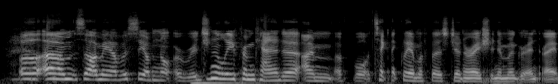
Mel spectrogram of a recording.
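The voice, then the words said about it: English accent. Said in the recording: “speaking in English with an English accent”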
